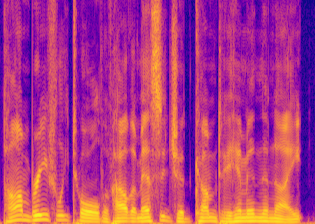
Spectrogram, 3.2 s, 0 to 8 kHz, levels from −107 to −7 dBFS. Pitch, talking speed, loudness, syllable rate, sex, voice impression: 120 Hz, 265 wpm, -15 LUFS, 5.6 syllables/s, male, masculine, adult-like, tensed, powerful, clear, cool, sincere, slightly friendly, wild, lively, slightly strict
